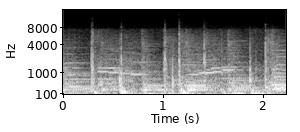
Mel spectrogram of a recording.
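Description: Tap shoes striking the floor in a tap-dance routine, several sharp irregular taps, over an orchestra playing the dance tune with held notes.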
